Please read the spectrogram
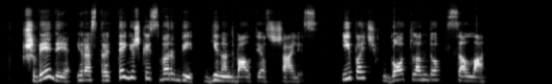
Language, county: Lithuanian, Vilnius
